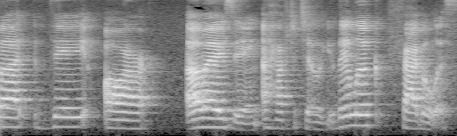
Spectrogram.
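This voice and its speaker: With an upbeat tone and ordinary pitch variation, a woman speaks at a fairly slow pace in audible room echo. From Israel. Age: 20s. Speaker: beauty vlogger. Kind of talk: casual talk to camera. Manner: upbeat, chatty. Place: home room.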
